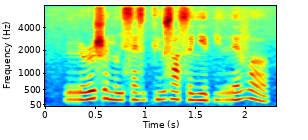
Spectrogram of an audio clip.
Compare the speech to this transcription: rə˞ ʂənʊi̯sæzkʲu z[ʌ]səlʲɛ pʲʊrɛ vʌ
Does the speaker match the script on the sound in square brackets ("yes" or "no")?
no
